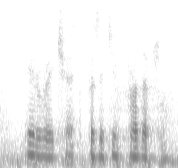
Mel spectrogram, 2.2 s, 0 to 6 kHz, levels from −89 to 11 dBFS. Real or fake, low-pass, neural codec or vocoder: fake; 5.4 kHz; codec, 24 kHz, 0.5 kbps, DualCodec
